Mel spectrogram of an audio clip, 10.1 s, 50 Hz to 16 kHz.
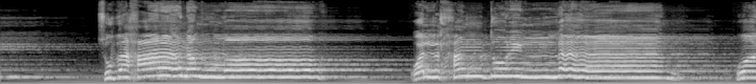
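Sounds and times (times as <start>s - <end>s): person chanting melodically: 0.0s - 10.0s.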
